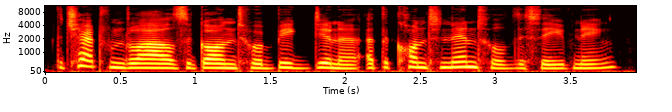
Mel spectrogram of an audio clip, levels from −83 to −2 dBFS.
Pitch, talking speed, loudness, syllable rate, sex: 215 Hz, 215 wpm, -18 LUFS, 6.3 syllables/s, female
